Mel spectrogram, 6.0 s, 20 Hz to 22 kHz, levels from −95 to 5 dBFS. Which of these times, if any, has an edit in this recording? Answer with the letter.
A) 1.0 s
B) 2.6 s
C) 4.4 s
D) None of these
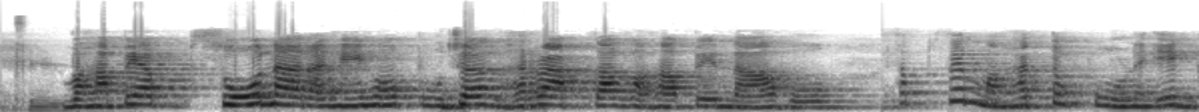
C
